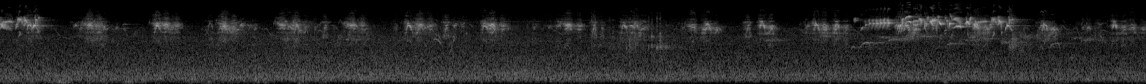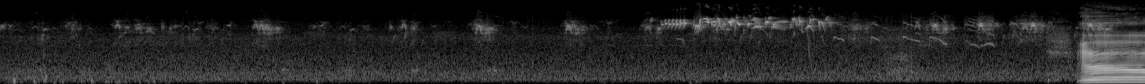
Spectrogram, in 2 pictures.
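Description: A European serin sings in two high, jangly, buzzing bursts like a rusty bike chain, set against a steady background of chirping insects outdoors; no one speaks.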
